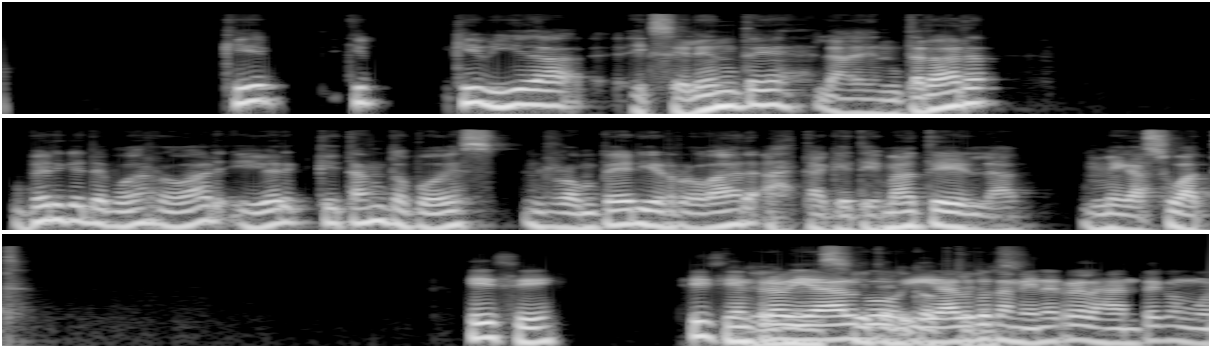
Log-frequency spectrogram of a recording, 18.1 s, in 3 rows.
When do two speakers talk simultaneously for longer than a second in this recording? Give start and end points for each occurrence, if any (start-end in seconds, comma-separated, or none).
15.7-17.2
